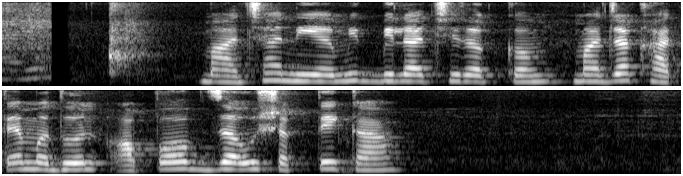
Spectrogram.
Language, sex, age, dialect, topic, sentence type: Marathi, female, 31-35, Standard Marathi, banking, question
